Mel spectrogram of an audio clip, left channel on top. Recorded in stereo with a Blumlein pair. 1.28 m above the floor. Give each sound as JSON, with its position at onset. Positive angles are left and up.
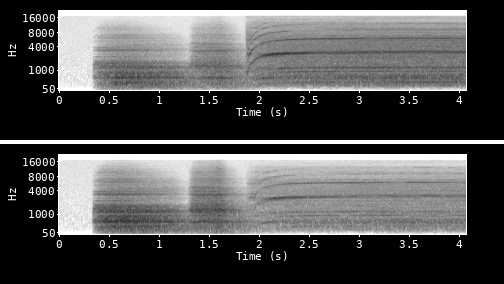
{"t": 0.3, "sound": "breathing", "azimuth_deg": -30, "distance_m": 3.0}
{"t": 1.9, "sound": "a blender", "azimuth_deg": 50, "distance_m": 1.3}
